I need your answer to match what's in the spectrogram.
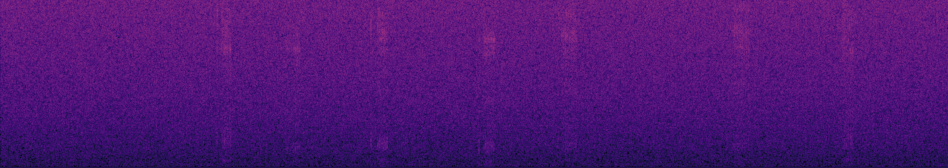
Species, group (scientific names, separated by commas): Pseudosubria bispinosa, Orthoptera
